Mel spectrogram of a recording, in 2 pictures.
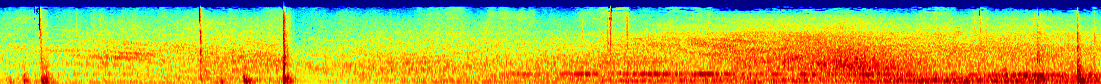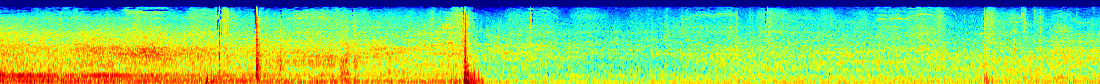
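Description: A vehicle passes by, swelling and fading over about ten seconds with a steady hum in it. Scattered handling knocks come before it, and one sharp knock follows it.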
